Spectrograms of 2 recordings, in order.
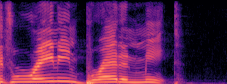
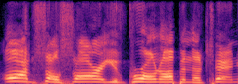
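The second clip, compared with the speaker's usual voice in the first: louder, over-the-top fake pity; mock sympathy; 3 semitones higher, 7 dB louder than usual. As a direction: gush sarcastic sorrow like a teasing parent. Parents mocking complaining kid.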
